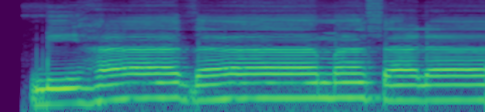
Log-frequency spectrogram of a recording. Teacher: Tanwin atas kita buang satu, akhirnya seperti ini, menjadi panjang alif. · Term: mad iwad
